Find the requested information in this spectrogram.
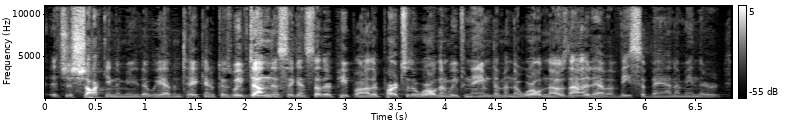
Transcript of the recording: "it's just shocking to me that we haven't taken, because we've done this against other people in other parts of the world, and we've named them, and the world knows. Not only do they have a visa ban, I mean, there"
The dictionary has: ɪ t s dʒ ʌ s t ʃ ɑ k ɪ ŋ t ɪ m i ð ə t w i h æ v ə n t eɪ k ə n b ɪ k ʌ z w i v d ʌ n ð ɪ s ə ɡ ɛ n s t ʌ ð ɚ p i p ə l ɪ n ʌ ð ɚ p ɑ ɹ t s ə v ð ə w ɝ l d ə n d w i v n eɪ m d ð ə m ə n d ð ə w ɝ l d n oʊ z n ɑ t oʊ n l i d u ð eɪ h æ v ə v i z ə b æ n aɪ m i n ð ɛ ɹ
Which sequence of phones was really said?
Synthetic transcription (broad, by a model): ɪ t s dʒ ʌ s t ʃ ɑ k ɪ ŋ t ɪ m i ð ə t w i h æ v n t eɪ k ə n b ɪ k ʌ z w i v d ʌ n ð ɪ s ə ɡ ɛ n s t ʌ ð ɚ p i p l ɪ n ʌ ð ɚ p ɑ ɹ t s ə v ð ə w ɝ l d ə n w i v n eɪ m d ð ə m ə n ð ə w ɝ l d n oʊ z n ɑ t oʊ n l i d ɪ v ə v i s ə b æ n aɪ m i n ð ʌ ɹ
